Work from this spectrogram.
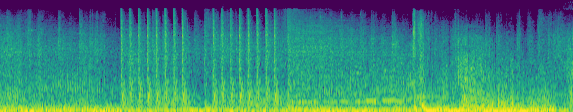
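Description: Missile strikes and explosions in the war in Ukraine, a loud, dense roar of rapid gunfire-like bursts and booms with heavy low rumble throughout, close and continuous.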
